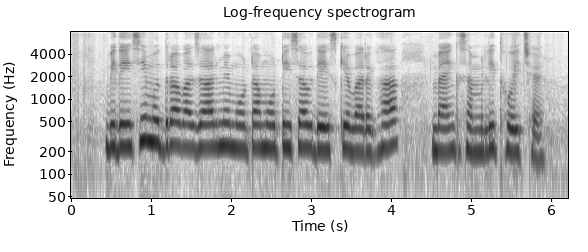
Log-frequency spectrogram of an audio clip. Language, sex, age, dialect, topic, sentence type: Magahi, female, 51-55, Western, banking, statement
